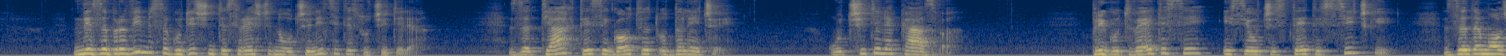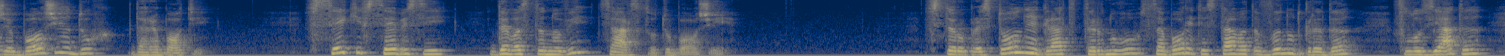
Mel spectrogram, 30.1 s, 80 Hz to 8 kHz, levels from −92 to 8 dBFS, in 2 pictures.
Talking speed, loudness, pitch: 95 wpm, -24 LUFS, 170 Hz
